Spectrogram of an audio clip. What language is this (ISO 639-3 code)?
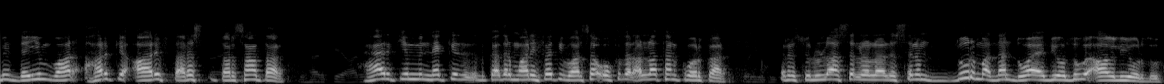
tur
